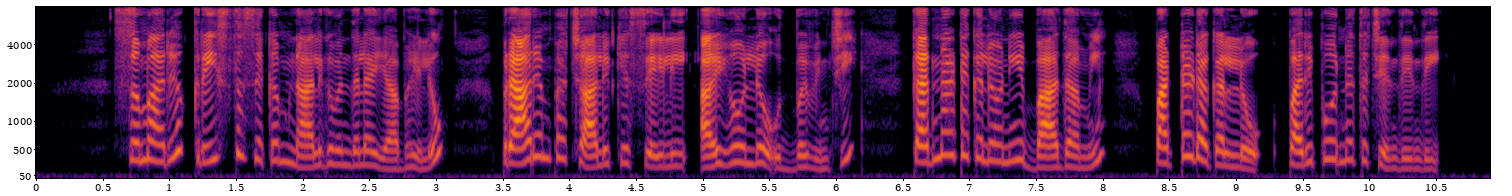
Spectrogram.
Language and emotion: Telugu, neutral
